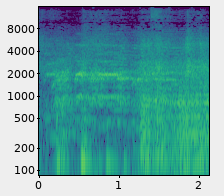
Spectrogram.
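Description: A rooster crowing once, a call of nearly two seconds.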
